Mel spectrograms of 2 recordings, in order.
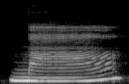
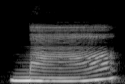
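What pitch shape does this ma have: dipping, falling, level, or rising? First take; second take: rising; rising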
